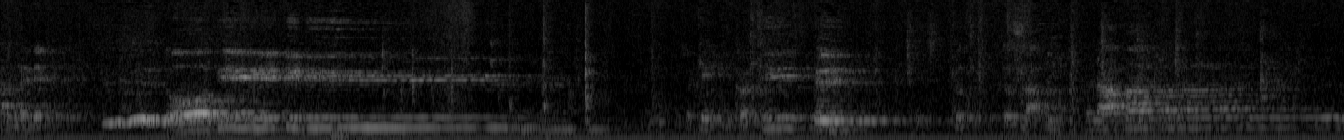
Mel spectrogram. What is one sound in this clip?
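A man sings a melody to demonstrate.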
